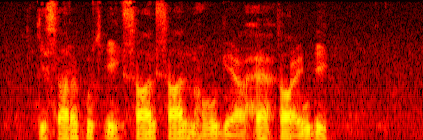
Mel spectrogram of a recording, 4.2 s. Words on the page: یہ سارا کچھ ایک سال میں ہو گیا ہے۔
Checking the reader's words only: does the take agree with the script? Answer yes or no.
no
